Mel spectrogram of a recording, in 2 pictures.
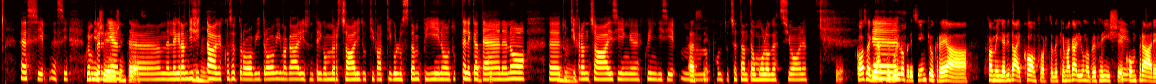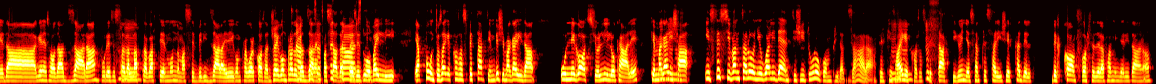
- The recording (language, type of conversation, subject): Italian, unstructured, Ti piacciono di più le città storiche o le metropoli moderne?
- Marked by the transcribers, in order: distorted speech; static; mechanical hum; chuckle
